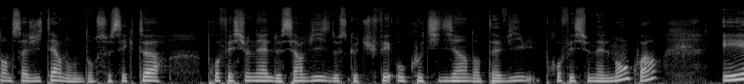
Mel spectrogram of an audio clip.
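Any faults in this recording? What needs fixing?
Nothing stood out on listening to this speech recording, so there is nothing that needs fixing.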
